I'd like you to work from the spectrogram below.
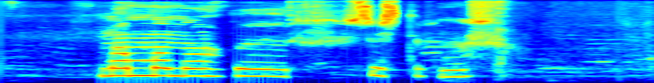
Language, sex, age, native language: Icelandic, male, 18-19, Icelandic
